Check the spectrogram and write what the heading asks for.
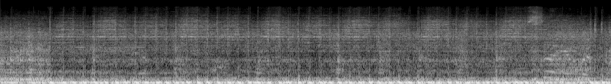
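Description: Heavy metal band playing live and loud, an instrumental stretch with the drum kit to the fore: rapid bass drum strokes under cymbals, snare and distorted guitars.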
